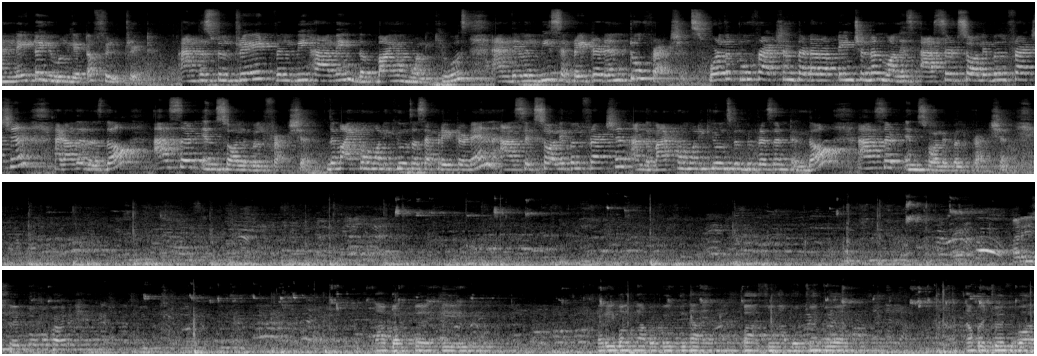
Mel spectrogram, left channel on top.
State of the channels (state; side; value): different; both; correlation 0.00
